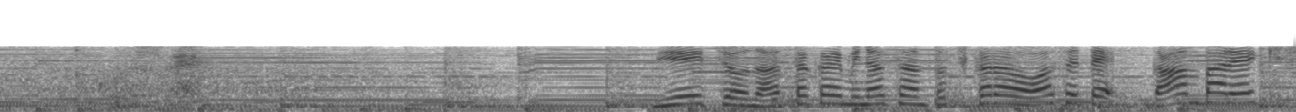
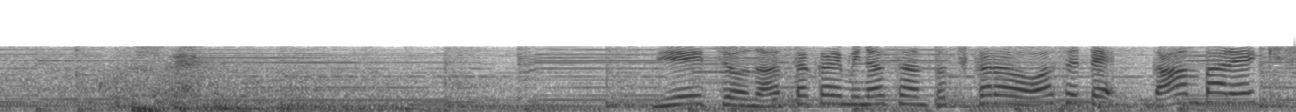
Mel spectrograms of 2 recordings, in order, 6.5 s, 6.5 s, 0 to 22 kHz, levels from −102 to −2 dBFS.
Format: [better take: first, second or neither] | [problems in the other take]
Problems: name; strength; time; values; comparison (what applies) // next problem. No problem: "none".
first | background sound (Fireworks); 6 dB below the speech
